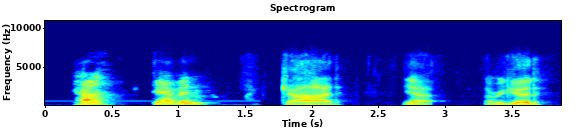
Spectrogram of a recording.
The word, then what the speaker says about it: Devin: Yeah, Devon is like the Black Lady way of saying, yeah, because that's how it would be pronounced in English. Devin is pronounced like how I spell it, so Devin and Devon are different.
